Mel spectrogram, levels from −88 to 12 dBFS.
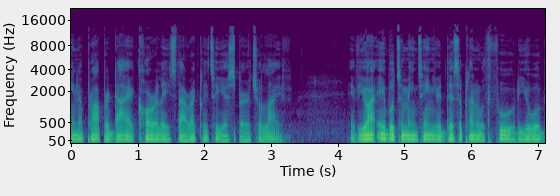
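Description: A speech recording that sounds dull and granular from start to finish, with a gurgling distortion and upper frequencies that flicker in and out, most likely from MP2 compression at a low rate, consistent with roughly 80 kbps. Unlike a steady low-pass filter, the missing top end keeps switching on and off.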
